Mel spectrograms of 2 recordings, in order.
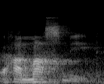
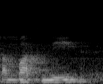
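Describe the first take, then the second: First: The middle consonant is an s sound. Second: The middle consonant is a t sound. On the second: "it wasn't Hamatmid"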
